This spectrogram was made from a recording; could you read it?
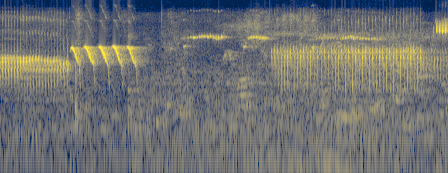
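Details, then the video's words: Canary singing to stimulate females to mate: a run of four quick, sharp, descending chirps, then a long buzzy trill and high thin notes over steady background hiss. "تغريد الكناري لتحفيز الاناث على التزاوج"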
